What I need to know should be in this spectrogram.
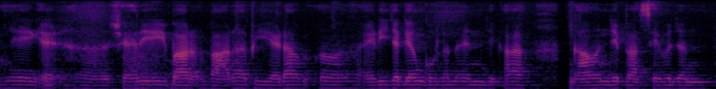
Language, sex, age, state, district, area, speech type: Sindhi, male, 30-45, Gujarat, Kutch, urban, spontaneous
